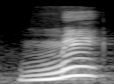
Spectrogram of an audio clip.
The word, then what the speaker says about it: mais: On a mais. D'accord? Et faites attention, le S ne se prononce pas. D'accord?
